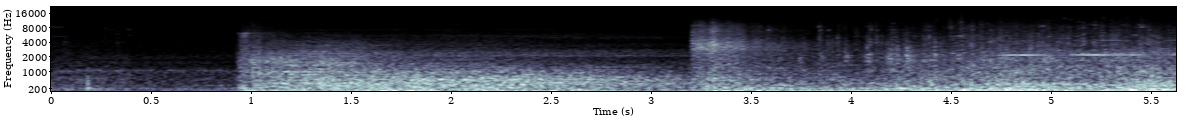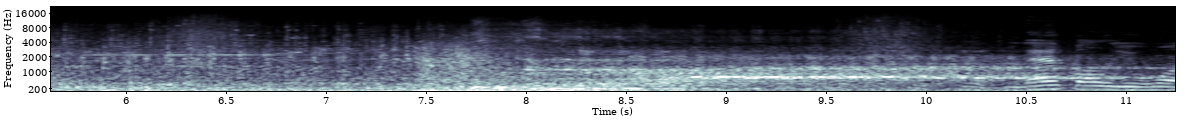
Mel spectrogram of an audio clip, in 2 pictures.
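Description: A fire roars loudly with a deep rumble.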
